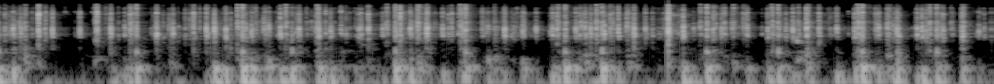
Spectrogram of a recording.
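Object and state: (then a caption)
Plastic mechanical keyboard. Fast two-handed fingertip typing on a compact backlit mechanical keyboard with white plastic keycaps. It makes a dense stream of bright, sharp clacks that stop almost instantly, with a little low thump under the keystrokes.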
